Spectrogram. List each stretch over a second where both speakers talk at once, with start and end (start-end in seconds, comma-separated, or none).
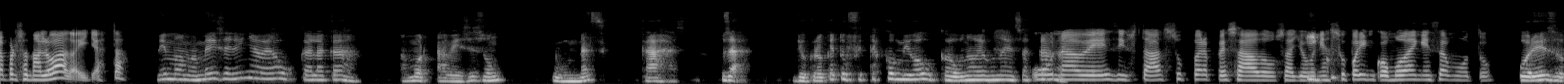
none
